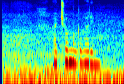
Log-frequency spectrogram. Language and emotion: Russian, neutral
